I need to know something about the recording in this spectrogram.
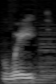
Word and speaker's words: weight: spelling don't forget okay words with silent G okay like weight and height okay the G and H or silent weight okay so remember the GH silent G also another rule okay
